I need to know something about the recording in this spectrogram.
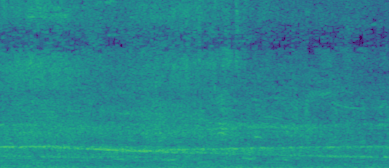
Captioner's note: sirens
